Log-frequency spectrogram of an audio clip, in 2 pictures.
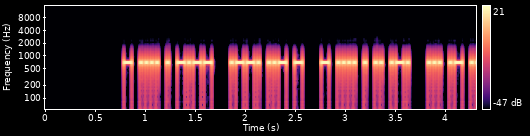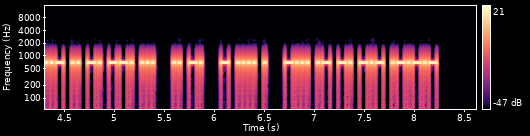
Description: Morse code, heard as a keyed tone, about 44 wpm, 700 Hz. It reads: THEY PUT THEIR SAVINGS IN THE BANK.
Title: Sentences from Top 1200 Words 45wpm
